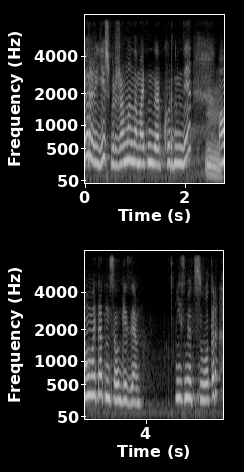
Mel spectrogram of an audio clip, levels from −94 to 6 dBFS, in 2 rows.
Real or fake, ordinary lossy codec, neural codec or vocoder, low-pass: real; none; none; 7.2 kHz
